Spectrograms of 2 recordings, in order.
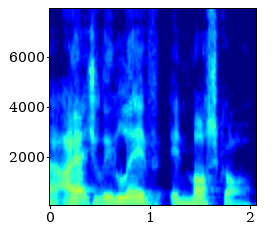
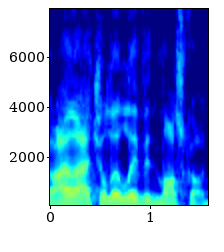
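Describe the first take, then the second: First: Said in the usual way. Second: Put-on Russian accent. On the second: Host re-reading a Moscow viewer's message, Russian accent. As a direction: say it like a mock Russian. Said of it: "I can do a Russian accent".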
